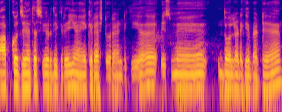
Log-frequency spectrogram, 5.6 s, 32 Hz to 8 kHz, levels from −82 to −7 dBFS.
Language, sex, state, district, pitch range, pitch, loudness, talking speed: Hindi, male, Uttar Pradesh, Budaun, 100-110 Hz, 105 Hz, -20 LUFS, 160 wpm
